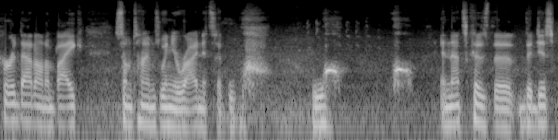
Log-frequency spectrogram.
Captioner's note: whooshing sound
